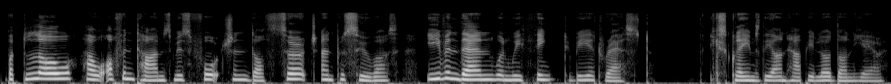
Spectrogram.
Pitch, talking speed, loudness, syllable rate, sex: 205 Hz, 155 wpm, -19 LUFS, 4.9 syllables/s, female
